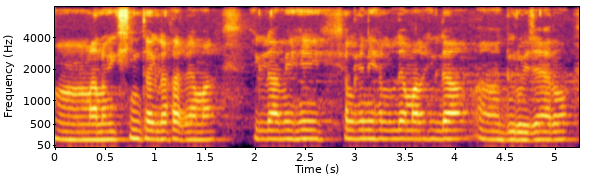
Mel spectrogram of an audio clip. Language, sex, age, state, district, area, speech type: Assamese, male, 18-30, Assam, Darrang, rural, spontaneous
